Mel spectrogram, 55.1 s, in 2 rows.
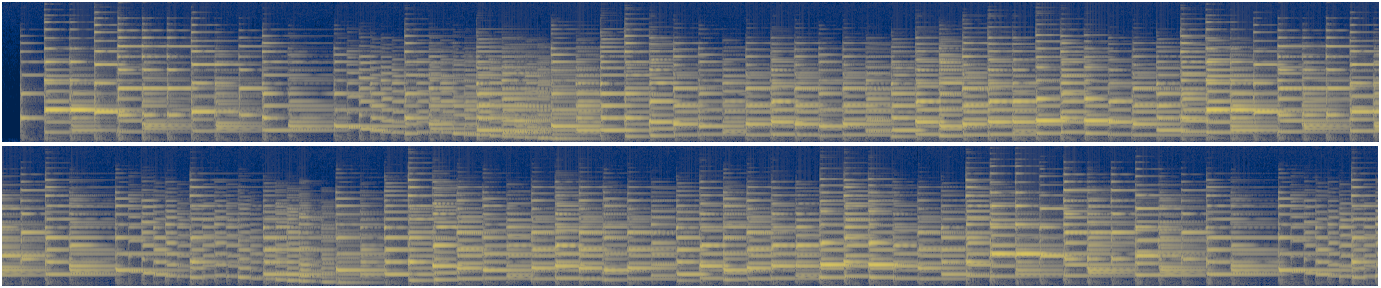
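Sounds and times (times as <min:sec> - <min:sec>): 
piano: 0:00.0 - 0:55.0.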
